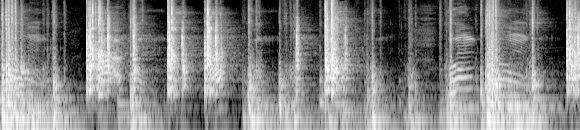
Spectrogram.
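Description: A group playing sori-buk, the Korean barrel drum that accompanies pansori, in unison in the jungjungmori rhythm. Deep hand strokes on the drumhead mix with sharp cracks of the stick on the wooden shell, with the strong beats accented.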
